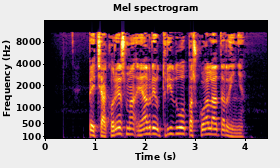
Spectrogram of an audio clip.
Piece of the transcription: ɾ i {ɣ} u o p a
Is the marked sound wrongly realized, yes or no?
yes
